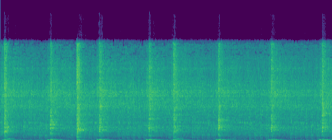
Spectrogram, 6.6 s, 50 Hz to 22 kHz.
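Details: 2008 Silverado V6 Vortec swapped into a 1987 4Runner, MegaSquirt MS2 with logic spark outputs to a coilpack and a 60-2 reluctor: cranks without catching, with heavy thumps and sharp pops; misfires and backfires while cranking, cause undetermined.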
